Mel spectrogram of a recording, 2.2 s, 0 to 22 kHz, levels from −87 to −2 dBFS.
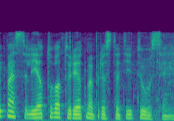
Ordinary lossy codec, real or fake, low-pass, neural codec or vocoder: Opus, 64 kbps; fake; 7.2 kHz; vocoder, 22.05 kHz, 80 mel bands, WaveNeXt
